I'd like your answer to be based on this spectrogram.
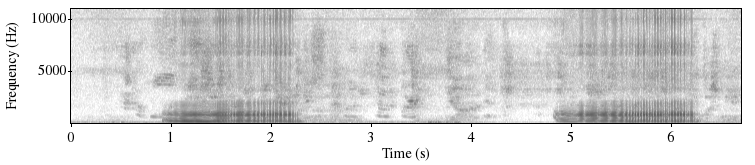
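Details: Loud snoring from a sleeping Chihuahua: two long, buzzing inspiratory snores with a softer breath between them over a low room hum.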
